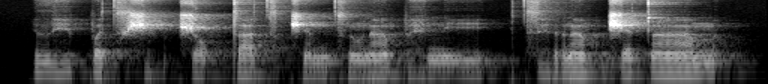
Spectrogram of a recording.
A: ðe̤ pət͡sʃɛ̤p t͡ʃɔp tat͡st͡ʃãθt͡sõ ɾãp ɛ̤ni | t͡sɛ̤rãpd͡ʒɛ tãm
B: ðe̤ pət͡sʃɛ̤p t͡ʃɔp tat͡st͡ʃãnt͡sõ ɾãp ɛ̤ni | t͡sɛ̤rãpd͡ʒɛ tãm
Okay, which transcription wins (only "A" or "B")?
B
